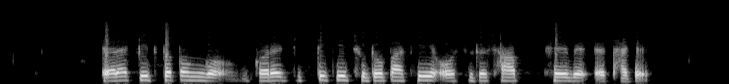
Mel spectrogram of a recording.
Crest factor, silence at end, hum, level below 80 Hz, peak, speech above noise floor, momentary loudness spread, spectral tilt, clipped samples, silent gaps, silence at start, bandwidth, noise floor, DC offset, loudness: 14 dB; 0.85 s; none; -58 dBFS; 0 dBFS; 60 dB; 6 LU; -9.5 dB/octave; under 0.1%; none; 1.05 s; 4.6 kHz; -74 dBFS; under 0.1%; -14 LUFS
